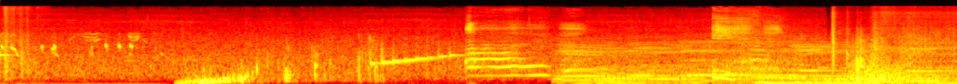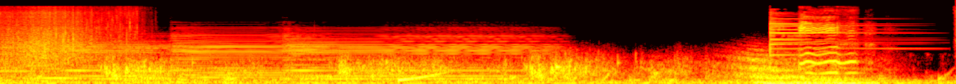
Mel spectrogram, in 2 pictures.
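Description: A cartoon splash about a second in as a penguin goes into the water, followed by a short rising whistle effect and then light background music.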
